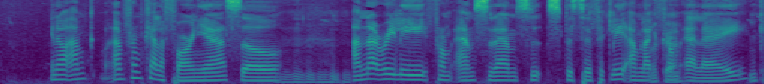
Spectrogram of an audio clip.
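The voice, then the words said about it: Attempted American accent, slightly English. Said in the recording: “Do you have an American accent that you can do? ... I can try, you know, maybe American accent ... there's a little English in there”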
